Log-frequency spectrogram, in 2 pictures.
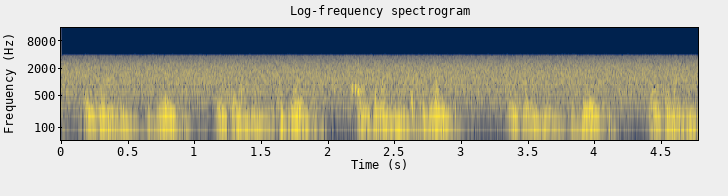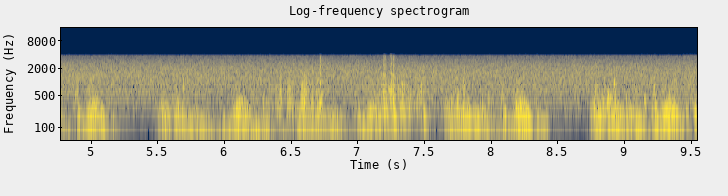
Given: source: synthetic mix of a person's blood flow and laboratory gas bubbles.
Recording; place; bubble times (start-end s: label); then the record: Doppler ultrasound of blood flow; precordium
2.16-2.28 s: bubbles
2.54-2.68 s: bubbles
6.69-6.79 s: bubbles
7.04-7.55 s: bubbles
9.43-9.55 s: bubbles
From the record:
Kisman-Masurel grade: 122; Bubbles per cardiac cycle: 1 to 2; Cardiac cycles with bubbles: 10 to 50%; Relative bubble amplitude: moderate (0.250 to 0.450); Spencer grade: 2 (many but less than half of the cardiac periods contain bubble signals, singularly or in groups); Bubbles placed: only in the low amplitude regions of the cardiac cycle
